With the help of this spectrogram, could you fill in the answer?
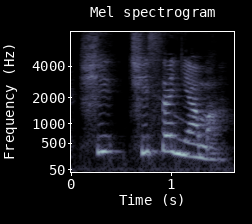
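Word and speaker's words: shisa nyama: How can I not pronounce that word? Chisanyama.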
